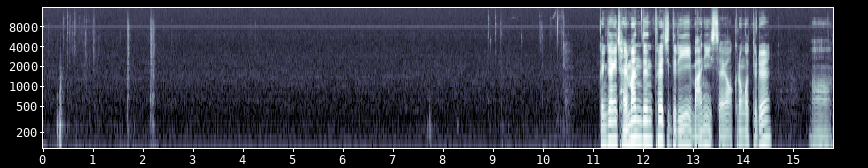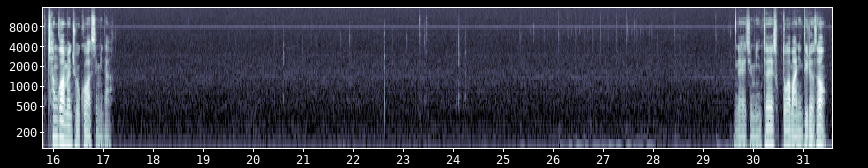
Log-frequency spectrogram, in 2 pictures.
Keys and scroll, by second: 25.4 Right, 26.3 Left, 26.5 Left, 29.3 Left, 29.6 Left.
